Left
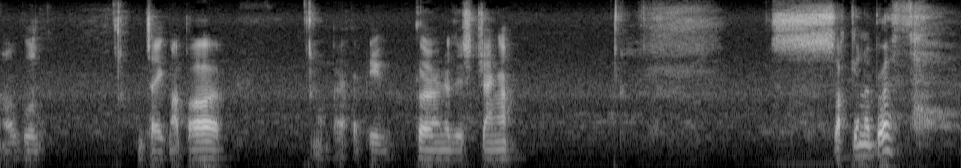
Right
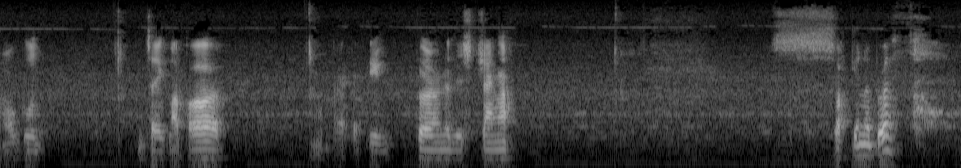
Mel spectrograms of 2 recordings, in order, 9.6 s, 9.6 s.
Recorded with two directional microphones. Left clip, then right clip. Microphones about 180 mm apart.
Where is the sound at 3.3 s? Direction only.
15° left (ahead or behind).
